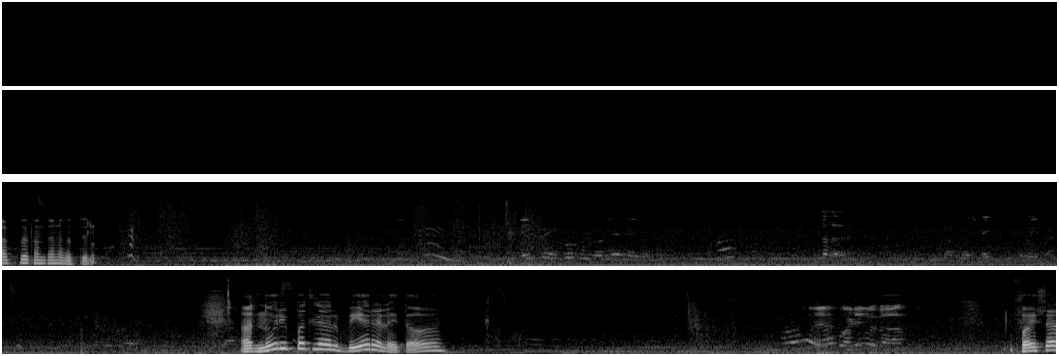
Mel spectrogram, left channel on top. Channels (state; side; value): silent; left; digital silence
